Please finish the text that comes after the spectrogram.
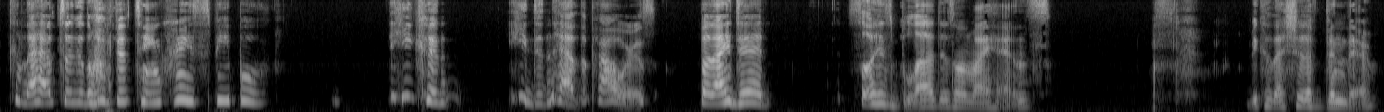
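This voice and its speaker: A woman playing a tipsy, haunted warrior telling her grim story in an ASMR roleplay, halting and dramatic, sometimes sinking toward a whisper. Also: a little high, no room sound, studio quality. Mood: anguished guilt.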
